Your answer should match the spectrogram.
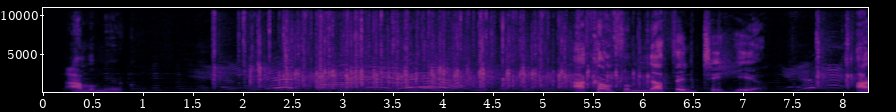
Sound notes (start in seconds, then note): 1.6 crowd; 1.6 crowd applauds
